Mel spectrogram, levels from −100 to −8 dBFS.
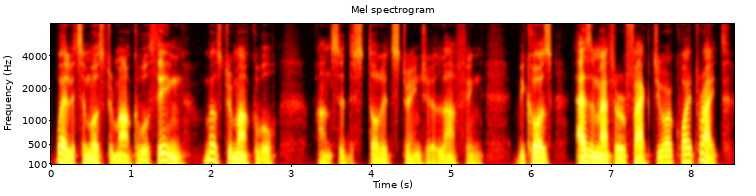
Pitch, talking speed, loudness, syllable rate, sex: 95 Hz, 155 wpm, -22 LUFS, 5.6 syllables/s, male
